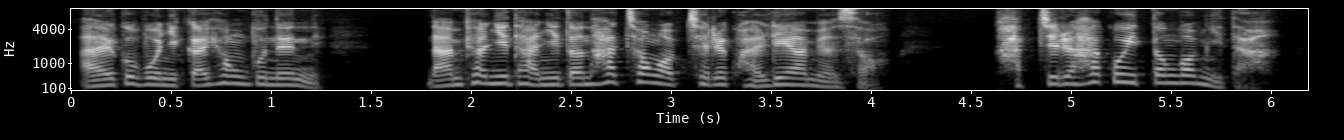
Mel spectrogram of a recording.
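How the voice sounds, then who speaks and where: A woman's voice: medium pitch, animated, a little fast, fairly bright tone, dry recording, studio quality. A woman narrating a first-person story in an indignant, storytelling manner.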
